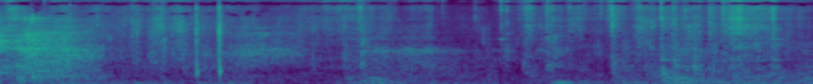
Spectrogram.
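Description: Faint handling sounds of a gloved hand working at a furnace's pressure switch and its hose: soft rustling with one sharp click about a second in.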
